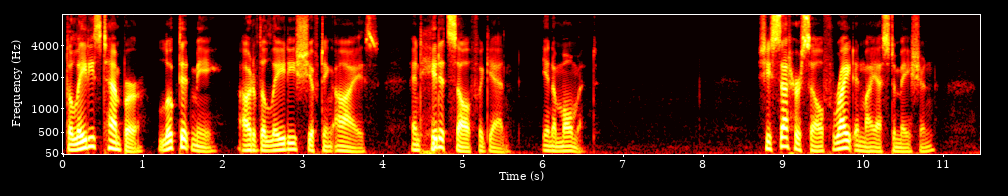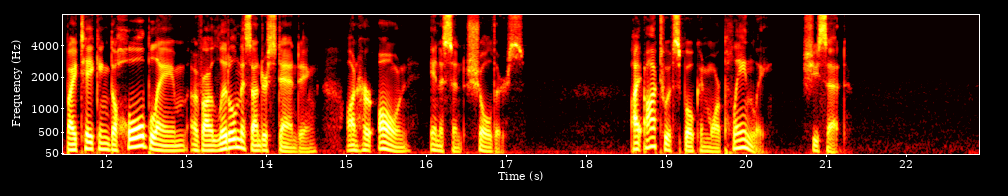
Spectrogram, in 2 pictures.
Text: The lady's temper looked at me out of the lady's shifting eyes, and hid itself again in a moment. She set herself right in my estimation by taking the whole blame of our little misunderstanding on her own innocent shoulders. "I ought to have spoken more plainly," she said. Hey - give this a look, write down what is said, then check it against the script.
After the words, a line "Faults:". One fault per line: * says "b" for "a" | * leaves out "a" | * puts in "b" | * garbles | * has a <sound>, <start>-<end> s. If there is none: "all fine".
The lady's temper looked at me out of the lady's shifting eyes, and hid itself again in a moment. She set herself right in my estimation by taking the whole blame of our little misunderstanding on her own innocent shoulders. "I ought to have spoken more plainly," she said.
Faults:
all fine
